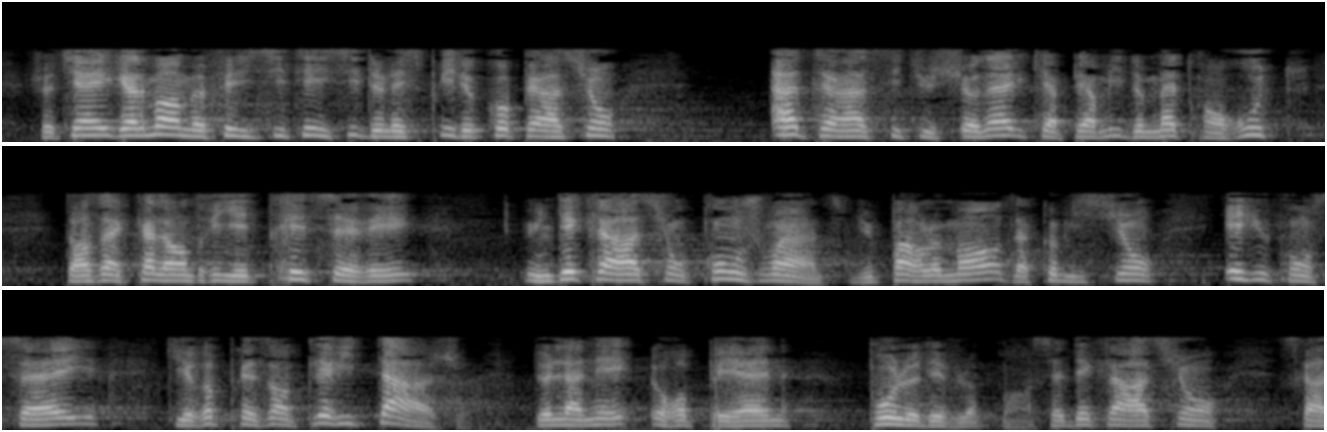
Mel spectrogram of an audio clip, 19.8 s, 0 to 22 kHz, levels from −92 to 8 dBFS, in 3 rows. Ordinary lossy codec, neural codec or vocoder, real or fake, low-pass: MP3, 32 kbps; none; real; 5.4 kHz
